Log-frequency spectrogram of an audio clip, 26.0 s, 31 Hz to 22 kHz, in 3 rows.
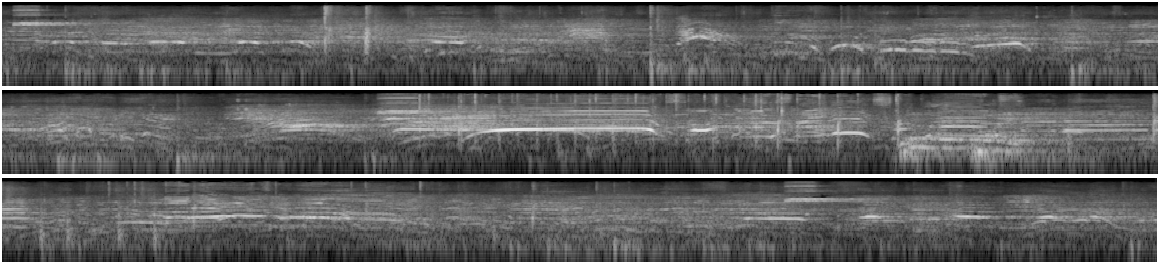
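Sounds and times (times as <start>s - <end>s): crowd shouting and cheering: 0.0s - 26.0s.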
